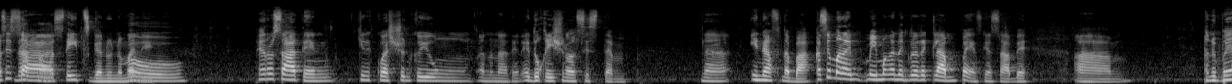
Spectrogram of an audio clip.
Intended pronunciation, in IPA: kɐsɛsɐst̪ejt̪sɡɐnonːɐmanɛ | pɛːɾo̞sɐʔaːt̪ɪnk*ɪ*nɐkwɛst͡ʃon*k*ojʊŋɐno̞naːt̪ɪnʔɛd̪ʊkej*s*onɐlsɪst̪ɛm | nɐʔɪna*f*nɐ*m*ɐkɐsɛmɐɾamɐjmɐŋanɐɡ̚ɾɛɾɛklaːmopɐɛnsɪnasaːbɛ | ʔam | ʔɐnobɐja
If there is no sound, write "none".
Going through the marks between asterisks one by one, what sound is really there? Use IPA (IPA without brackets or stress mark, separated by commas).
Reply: ɪ, k, ʃ, f, b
